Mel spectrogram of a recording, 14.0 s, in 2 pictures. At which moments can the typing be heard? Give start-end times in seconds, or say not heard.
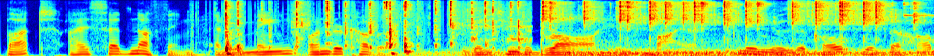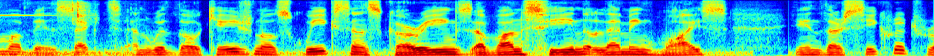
1.6-7.7.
